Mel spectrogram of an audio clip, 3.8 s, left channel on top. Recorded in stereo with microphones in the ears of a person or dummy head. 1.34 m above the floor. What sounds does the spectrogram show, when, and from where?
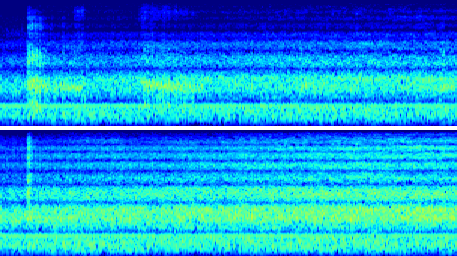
0.0 s a vehicle: 80° right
